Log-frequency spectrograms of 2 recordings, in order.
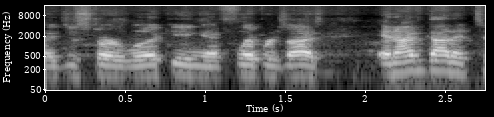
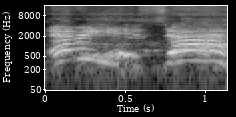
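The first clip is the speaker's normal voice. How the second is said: put-on Australian twang, very high pitched. Playing a character answering a question about where something is sold, with a put-on regional voice; Australian accent. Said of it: "That's my Australian accent".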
